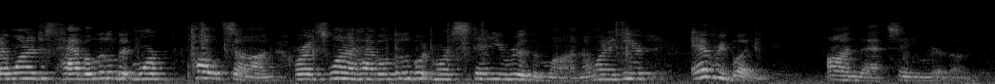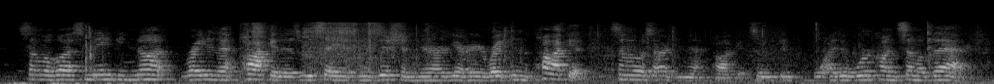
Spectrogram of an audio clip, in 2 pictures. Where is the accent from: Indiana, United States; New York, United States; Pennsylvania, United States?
Pennsylvania, United States; Harleysville; I'm from Harleysville, Pennsylvania, right outside Philadelphia.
